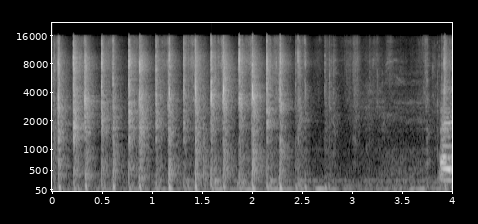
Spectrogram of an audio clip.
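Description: A deck of oracle cards being shuffled by hand: a quick run of card clicks, about eight a second, that stops nearly three seconds in.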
